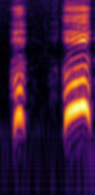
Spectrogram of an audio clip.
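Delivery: sharp high intakes of breath; imitated eager gasps. Owner mimicking cat at opened Doritos bag, eager gasps. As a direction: gasp like a cat spotting snacks.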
